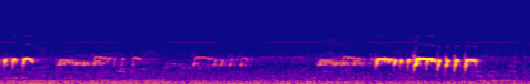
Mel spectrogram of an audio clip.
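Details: Local Madura zebra dove singing steadily: several soft, level cooing phrases, then a louder burst of quick stuttered notes toward the end, with low hum behind.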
